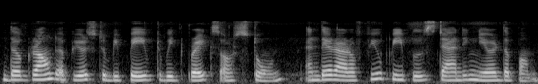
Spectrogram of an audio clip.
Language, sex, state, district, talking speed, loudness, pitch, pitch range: English, female, Sikkim, Gangtok, 225 wpm, -19 LUFS, 200 Hz, 190-215 Hz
